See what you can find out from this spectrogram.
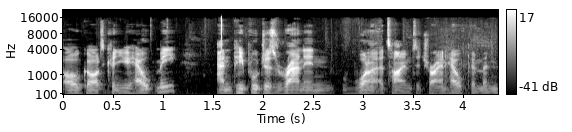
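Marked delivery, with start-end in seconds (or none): none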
